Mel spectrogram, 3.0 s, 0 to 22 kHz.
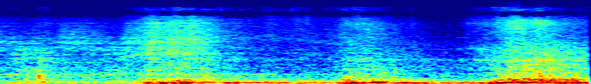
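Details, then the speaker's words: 1965 Chevrolet Impala convertible with carburetor, parked for ages, started after pumping the gas pedal: cranking catches, rumble builds in two surges into a steady idle; clean start. "see? Just like that, the car has just started."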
